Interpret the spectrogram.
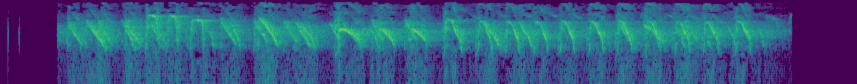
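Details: White-capped tanager song: a dense, unbroken stream of rapid, high, downslurred notes pouring out for about five seconds with a pulsing loudness, then stopping abruptly.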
